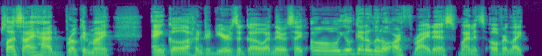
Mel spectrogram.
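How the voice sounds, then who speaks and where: Speaking at a moderate pace, a man with a fairly high pitch has an animated tone. His intonation is lively. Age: 50s. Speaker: drag and cabaret performer. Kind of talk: casual chat.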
